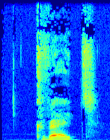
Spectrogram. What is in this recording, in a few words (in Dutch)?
"kwijt", Dutch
